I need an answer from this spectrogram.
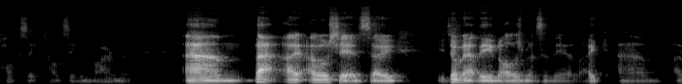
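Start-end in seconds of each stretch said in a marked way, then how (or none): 0.1-1.3 breathy hushed emphasis; whispered, still disgusted. Real, not acted. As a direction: drop to a whisper on toxic. Describing workplace.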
